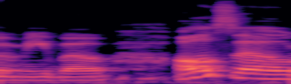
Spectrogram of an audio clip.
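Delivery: ordinary delivery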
